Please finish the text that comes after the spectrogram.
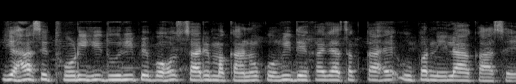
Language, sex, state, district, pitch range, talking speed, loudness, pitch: Hindi, male, Chhattisgarh, Bilaspur, 195-210 Hz, 220 wpm, -17 LUFS, 205 Hz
